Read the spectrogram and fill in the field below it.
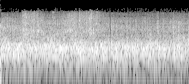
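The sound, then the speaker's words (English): A train carriage rumbles steadily along the rails, a dense, continuous roar with faint rhythmic clatter woven through it and no voices. “It's a shame there's hardly anybody on this train”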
